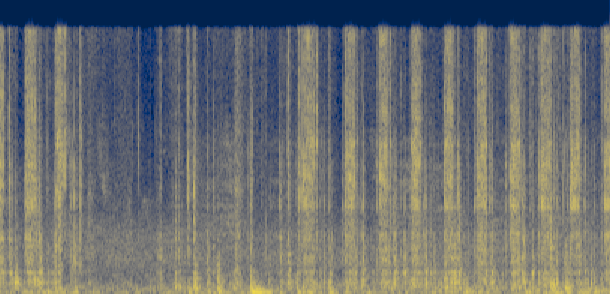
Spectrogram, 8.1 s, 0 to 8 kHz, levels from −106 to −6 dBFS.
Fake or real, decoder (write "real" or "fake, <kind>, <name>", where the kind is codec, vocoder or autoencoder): real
